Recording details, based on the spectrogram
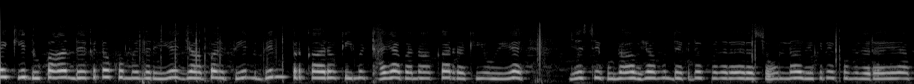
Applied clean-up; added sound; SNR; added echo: none; none; none; none.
